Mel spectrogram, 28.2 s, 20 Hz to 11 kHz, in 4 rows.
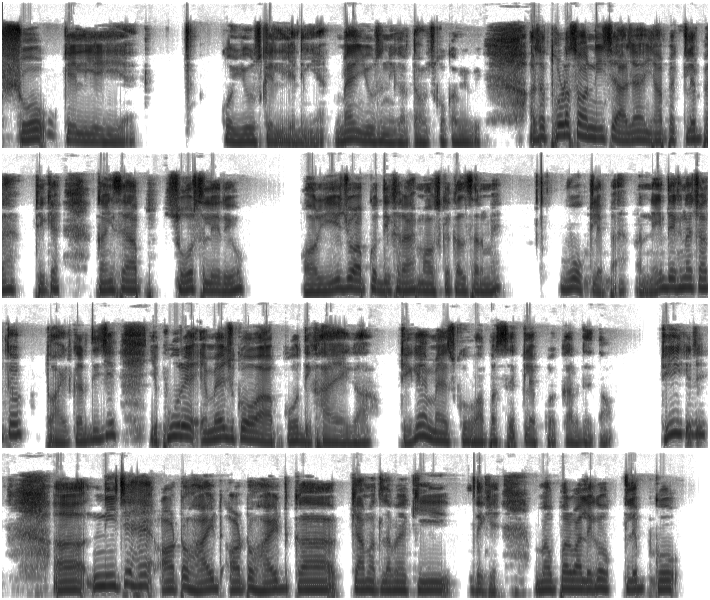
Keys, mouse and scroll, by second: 4.2-5.6 scroll down 1, 8.0 scroll down 1, 8.7 alt+click, 13.9 click, 19.1 click.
